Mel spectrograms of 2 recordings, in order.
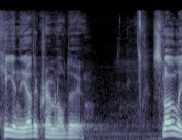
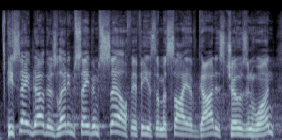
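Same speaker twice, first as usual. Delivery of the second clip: raised, jeering taunts at the cross; mocking crowd; 6 semitones higher than usual. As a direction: sneer it up high like a scornful crowd. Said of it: "the people were mocking".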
